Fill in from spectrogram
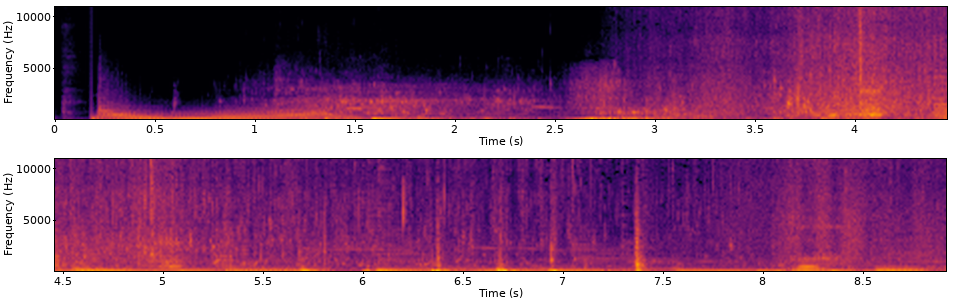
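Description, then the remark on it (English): Muffled, dull underwater rumbling for a few seconds, then a sudden break into bright splashing and sloshing as a swimmer surfaces, with uneven strokes of water continuing. “The best thing about swimming stuff in sound design is that you start under the water and then come out, which is great.”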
